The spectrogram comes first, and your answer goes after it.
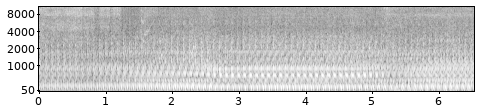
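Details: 40-year-old 25hp American Kellogg 462 air compressor before overhaul: steady sharp metallic knock about four a second over the run, rod knock on 3 of 4 connecting rod bearings.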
